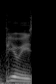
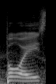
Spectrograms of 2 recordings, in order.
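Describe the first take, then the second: First: The word is said the American way. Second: The word is said the speaker's own, non-American way. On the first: "the Americans say buoys" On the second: "I say boys"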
